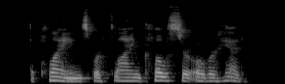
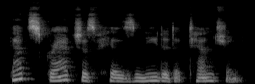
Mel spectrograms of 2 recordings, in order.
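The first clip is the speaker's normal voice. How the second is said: ordinary delivery, nothing marked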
